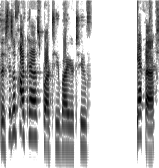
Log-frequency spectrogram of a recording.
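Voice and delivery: fast, even, robotic phone-assistant voice. Introducing the podcast as its host, in a Siri voice. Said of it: "that is my best voice direction siri voice".

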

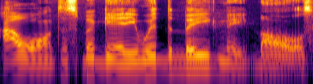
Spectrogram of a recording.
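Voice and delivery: put-on Texan accent. Retelling a movie scene where a character copies a customer: imitating a Texan accent. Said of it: "downloading the accent".

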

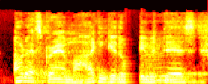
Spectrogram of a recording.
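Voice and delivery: plain

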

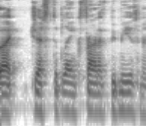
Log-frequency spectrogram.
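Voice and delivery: ordinary delivery

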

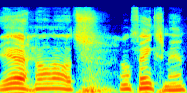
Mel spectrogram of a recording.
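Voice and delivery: plain

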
